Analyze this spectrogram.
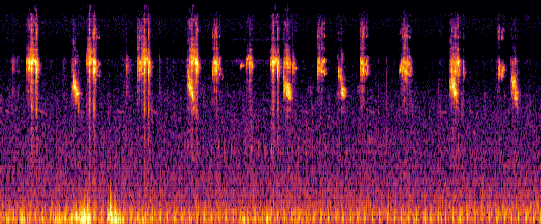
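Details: Three house sparrow chicks in a nest waiting to be fed, giving thin high-pitched cheeps repeated roughly every half second to one second, with low rumbling background noise.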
